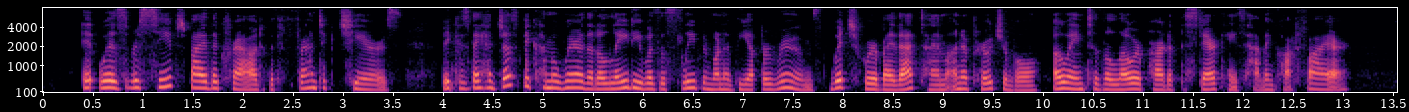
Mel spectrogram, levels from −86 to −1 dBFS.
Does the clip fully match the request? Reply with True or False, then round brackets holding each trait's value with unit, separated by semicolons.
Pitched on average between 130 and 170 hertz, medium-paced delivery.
False (195 Hz; 190 wpm)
